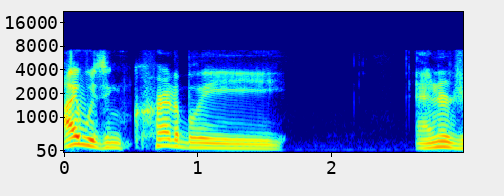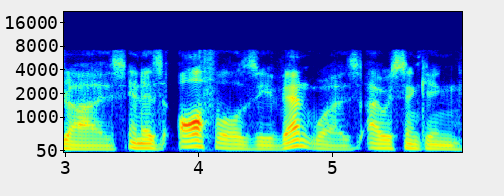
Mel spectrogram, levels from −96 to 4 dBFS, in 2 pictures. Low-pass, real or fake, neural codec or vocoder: 7.2 kHz; real; none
